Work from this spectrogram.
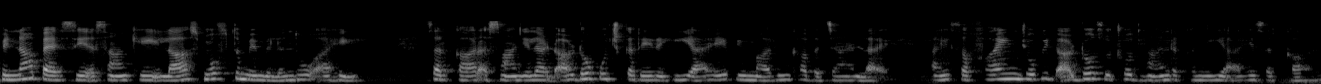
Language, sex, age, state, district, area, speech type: Sindhi, female, 45-60, Rajasthan, Ajmer, urban, spontaneous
